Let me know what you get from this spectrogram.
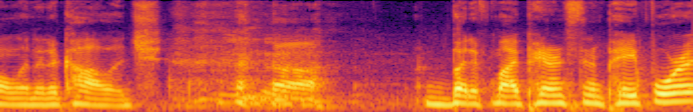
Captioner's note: laughs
